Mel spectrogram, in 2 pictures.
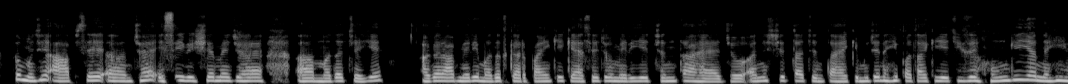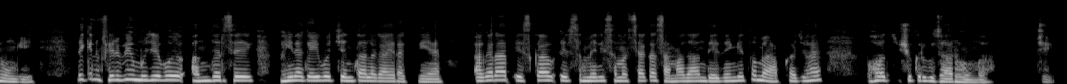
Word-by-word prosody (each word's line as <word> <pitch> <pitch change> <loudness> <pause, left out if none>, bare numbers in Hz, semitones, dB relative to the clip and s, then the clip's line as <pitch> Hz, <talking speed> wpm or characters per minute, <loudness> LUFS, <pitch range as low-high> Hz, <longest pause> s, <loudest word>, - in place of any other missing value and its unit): तो 225 - +3
मुझे 190 +3 +3
आपसे 150 +5 0
अ, - - -1
जो 155 +3 0
है 200 - +1
इसी 175 +4 0
विषय 170 +1 0
में 170 - +2
जो 165 0 -1
है 160 0 +2 0.4
अ, 150 0 +3
मदद 140 +3 +1
चाहिए, 160 +7 0 0.4
अगर 165 +3 +2
आप 160 0 +1
मेरी 155 +2 +3
मदद 155 +2 0
कर 150 -1 0
पाएँ 145 0 0
कि 165 - -1
कैसे 150 +1 -1
जो 165 -1 +1
मेरी 150 0 +1
ये 155 - +2
चिंता 155 0 -1
है, 135 -1 0
जो 140 +2 -2
अनिश्चितता 170 0 -2
चिंता 145 -1 -2
है, 135 0 0
कि 155 - -4
मुझे 150 +3 +1
नहीं 170 +1 +2
पता 155 -1 -1
कि 160 - 0
ये 155 - +3
चीज़ें 160 +2 +1 0.2
होंगी 185 +6 +2
या 200 - +3
नहीं 165 +3 +3
होंगी, 125 -7 -1 0.5
लेकिन 225 +1 -3
फिर 200 +1 +2
भी 230 - +3
मुझे 200 0 +3
वो 200 -1 +6 0.2
अंदर 175 +2 +2
से 180 -1 +4
कहीं 170 +3 0
न 185 - +3
कहीं 180 -1 +4
वो 185 - +3
चिंता 170 0 +2
लगाए 155 -3 0
रखती 130 -1 -5
हैं। 120 -1 -1 0.4
अगर 190 +3 +1
आप 200 0 +3 0.2
इसका 190 +3 +1
इस 170 - -4
मेरी 170 +1 +2
समस्या 160 +1 -1
का 180 - -1
समाधान 150 +3 +1
दे 150 -1 +2
देंगे 165 +3 +1
तो 210 - 0
मैं - - +3
आपका 145 +3 -3
जो 165 - 0
है 195 +2 +1 0.5
बहुत 180 -1 +1
शुक्रगुज़ार 155 -8 0
होऊँगा। 105 -2 -3 0.5
जी। - - -12
160 Hz, 215 wpm, -23 LUFS, 150-175 Hz, 0.5 s, वो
